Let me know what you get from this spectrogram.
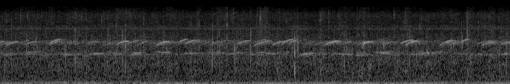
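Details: Coqui frogs serenading through a tropical downpour, Big Island, Hawaii; repeated two-note calls, each closing on a clear upward whistle, come from several frogs at once beneath steady rain noise and sharp raindrop taps.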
